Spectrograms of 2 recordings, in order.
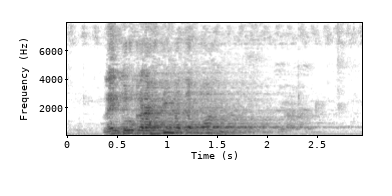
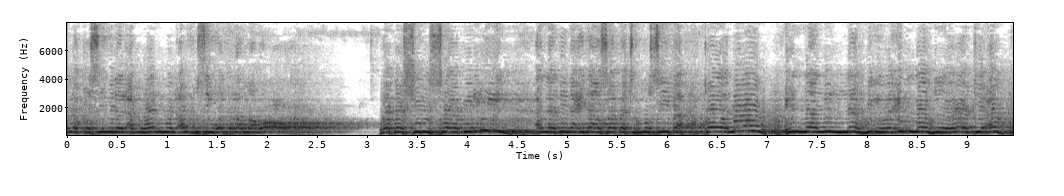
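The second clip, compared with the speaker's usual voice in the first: loud chanted recitation; ringing Quranic chant to the mourners; 4 semitones higher, 7 dB louder than usual. Acted. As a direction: intone the verses at full voice like a preacher. Preacher recites Quran verses aloud.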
